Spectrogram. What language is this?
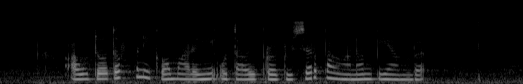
Javanese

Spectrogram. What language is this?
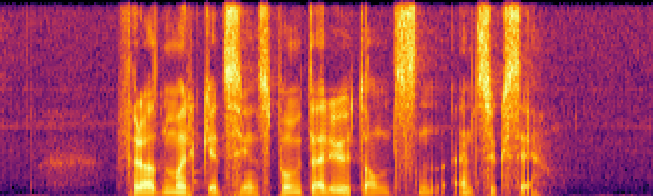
Norwegian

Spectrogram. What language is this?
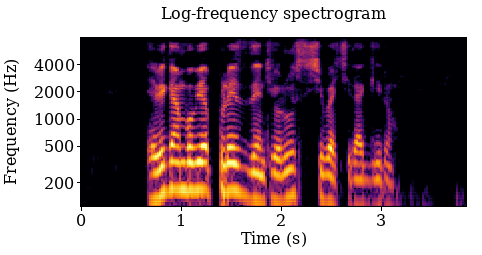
Ganda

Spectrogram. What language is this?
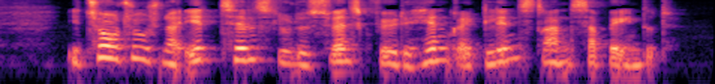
Danish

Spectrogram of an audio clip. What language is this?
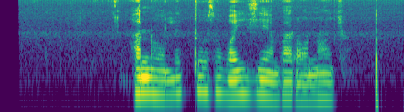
Kalenjin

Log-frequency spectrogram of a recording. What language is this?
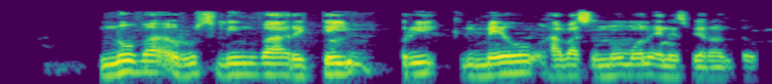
Esperanto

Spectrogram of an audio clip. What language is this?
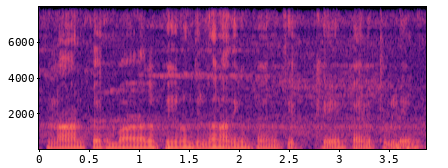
Tamil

